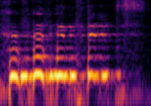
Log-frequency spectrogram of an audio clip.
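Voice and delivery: high giggling laugh. Real, not acted. Player amused at the game, high laugh.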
